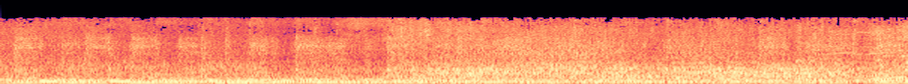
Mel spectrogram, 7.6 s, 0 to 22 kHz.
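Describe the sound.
A car with a small exhaust leak grinds through a 30-point turn. A loud, continuous engine rumble with a rough, booming low end shifts in tone partway through as it keeps maneuvering.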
